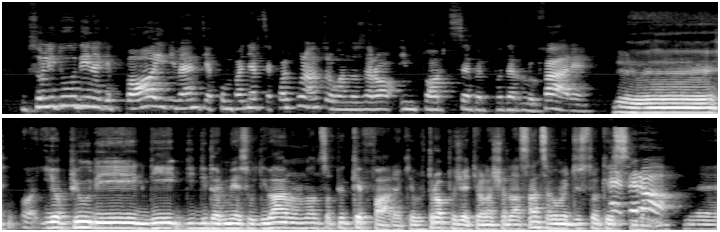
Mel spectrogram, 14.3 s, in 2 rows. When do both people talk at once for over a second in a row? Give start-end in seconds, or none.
none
